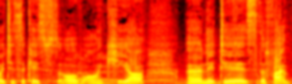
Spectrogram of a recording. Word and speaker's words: IKEA: sector, and now it is the case of IKEA, and it is the fact that liquid biogas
